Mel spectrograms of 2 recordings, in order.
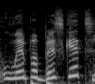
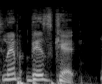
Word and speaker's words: Limp Bizkit: What are you saying? Limp a biscuit? – Limp Bizkit. I'm saying it correctly. – Are you emphasizing the Z? – Yes. – Bizkit? – Yes. Limp Bizkit.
